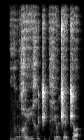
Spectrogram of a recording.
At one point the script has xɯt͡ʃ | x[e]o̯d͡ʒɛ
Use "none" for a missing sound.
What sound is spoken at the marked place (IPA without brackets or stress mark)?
e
